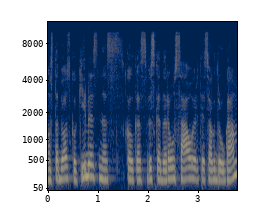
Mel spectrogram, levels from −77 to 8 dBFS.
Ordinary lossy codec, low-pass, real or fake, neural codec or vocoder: MP3, 64 kbps; 9.9 kHz; real; none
